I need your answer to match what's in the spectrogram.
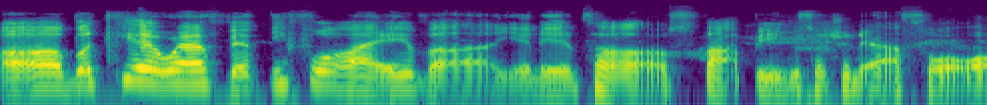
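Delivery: very whiny, complaining, slow, swooping voice. Imitating how Mark always talks on stream: whiny voice imitating Mark. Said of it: "he's got that very whiny voice".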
